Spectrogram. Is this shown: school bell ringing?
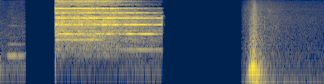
yes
